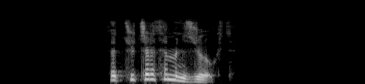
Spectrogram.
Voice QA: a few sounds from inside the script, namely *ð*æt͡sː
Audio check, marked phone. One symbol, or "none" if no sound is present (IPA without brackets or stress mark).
θ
